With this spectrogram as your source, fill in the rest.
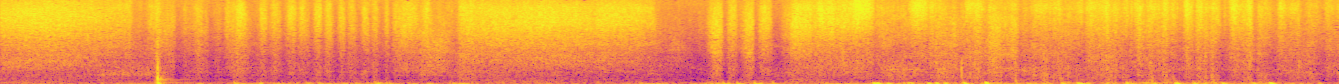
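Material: Nothing is struck.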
